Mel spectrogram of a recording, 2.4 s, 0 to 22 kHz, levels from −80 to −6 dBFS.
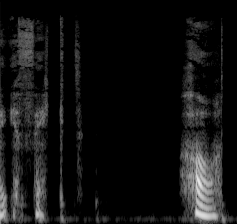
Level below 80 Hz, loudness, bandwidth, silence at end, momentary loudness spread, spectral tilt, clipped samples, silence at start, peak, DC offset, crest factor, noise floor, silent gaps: -64 dBFS; -24 LUFS; 16.5 kHz; 0.1 s; 25 LU; -6.5 dB/octave; under 0.1%; 0 s; -4 dBFS; under 0.1%; 22 dB; -72 dBFS; none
